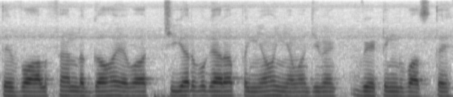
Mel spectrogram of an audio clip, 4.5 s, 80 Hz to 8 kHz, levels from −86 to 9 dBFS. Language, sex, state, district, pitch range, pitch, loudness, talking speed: Punjabi, male, Punjab, Kapurthala, 125-130 Hz, 130 Hz, -15 LUFS, 170 wpm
